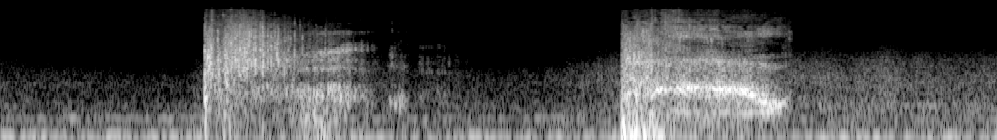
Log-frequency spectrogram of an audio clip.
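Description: Heavy blows thud against a body.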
